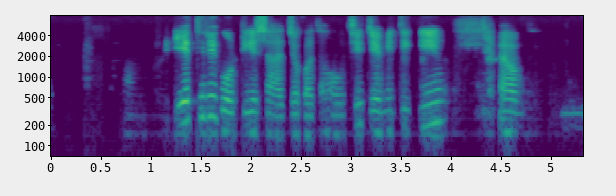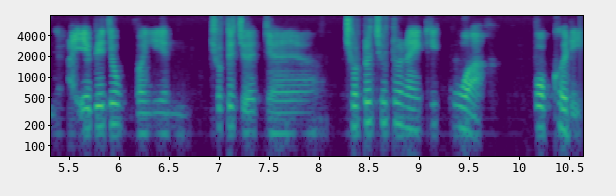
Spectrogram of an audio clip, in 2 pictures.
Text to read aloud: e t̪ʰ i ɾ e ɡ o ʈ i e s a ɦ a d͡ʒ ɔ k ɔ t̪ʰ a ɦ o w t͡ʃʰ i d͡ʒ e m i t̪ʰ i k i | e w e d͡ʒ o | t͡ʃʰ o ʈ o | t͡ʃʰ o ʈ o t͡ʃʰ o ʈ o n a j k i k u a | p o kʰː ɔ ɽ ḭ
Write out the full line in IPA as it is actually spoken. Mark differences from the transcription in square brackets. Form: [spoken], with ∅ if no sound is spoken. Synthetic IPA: e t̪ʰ i ɾ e ɡ o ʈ i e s a ɦ a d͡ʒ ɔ k ɔ t̪ʰ a ɦ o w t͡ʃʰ i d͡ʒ e m i [t̪] i k i | e [b] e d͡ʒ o | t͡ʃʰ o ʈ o | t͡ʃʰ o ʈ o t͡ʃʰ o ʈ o n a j k i k u a | p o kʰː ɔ [ɾ] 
